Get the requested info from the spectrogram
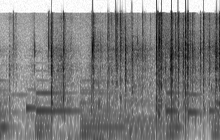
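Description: Crackling and crinkling clicks of a toy surprise ball's plastic wrapper being peeled away by hand, thickest near the end, over background music with steady held notes.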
